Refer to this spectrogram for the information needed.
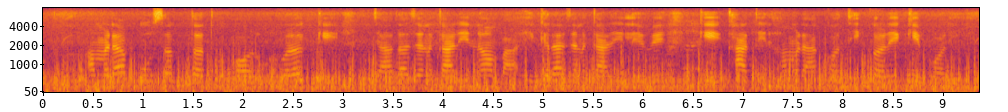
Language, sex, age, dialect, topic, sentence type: Magahi, female, 18-24, Western, agriculture, question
